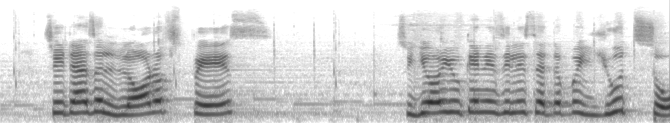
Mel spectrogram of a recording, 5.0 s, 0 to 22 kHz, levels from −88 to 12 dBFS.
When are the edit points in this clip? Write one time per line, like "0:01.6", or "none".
none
